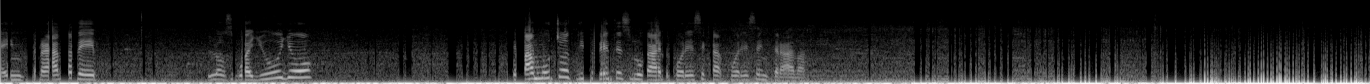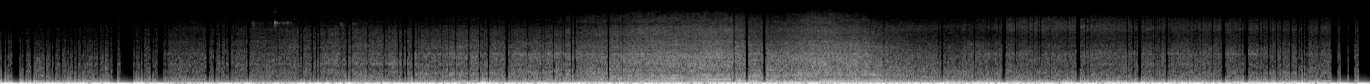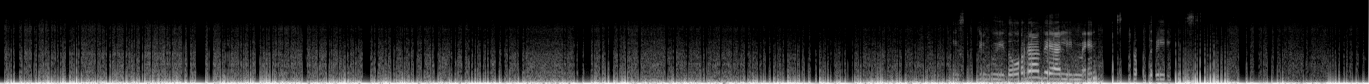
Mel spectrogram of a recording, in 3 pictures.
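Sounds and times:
road traffic rumble: 0.0 - 40.5
vehicle passing: 16.6 - 24.8.

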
